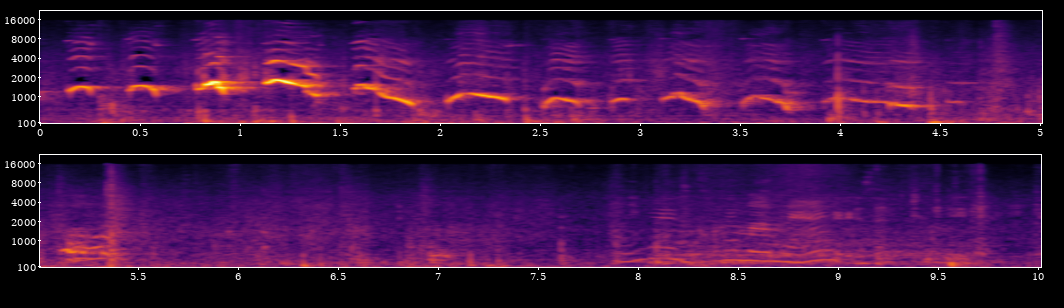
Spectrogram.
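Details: Morning play among a litter of Portuguese Water Dog puppies just over five weeks old: a rapid string of bright, bouncing whimpers fades after about five seconds, followed by quieter scuffling and a few soft, wavering cries near the end.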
